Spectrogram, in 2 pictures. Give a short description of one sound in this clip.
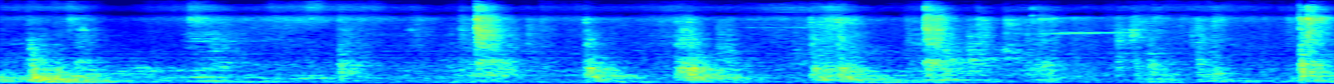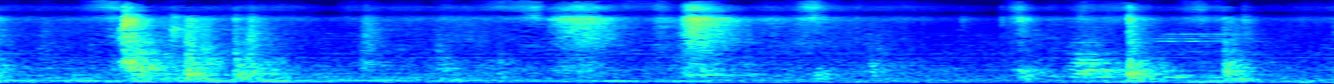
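Bundled cables rustle and knock against a ladder.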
